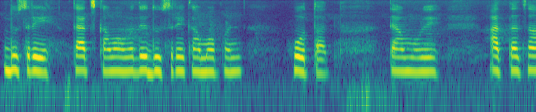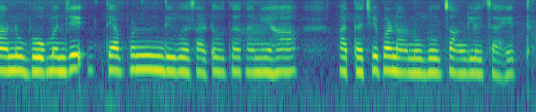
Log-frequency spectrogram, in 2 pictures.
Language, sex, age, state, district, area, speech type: Marathi, female, 30-45, Maharashtra, Solapur, urban, spontaneous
